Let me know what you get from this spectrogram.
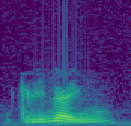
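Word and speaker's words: κρίνειν: Deriva de un verbo que en griego antiguo se pronunciaba krinein y cuyo significado es juzgar para tomar una decisión.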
